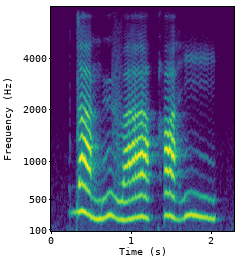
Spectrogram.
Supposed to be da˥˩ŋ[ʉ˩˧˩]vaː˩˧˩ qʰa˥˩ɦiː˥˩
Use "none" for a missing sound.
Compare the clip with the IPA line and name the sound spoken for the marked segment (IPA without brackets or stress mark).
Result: ʉ˩˧˩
